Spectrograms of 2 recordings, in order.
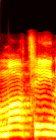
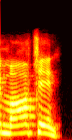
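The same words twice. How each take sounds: First: Put-on "Martin" said mar-TEEN, stress at the end; long "ee" in the second syllable of "Martin"; alternative pronunciation. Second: "Martin" said the English way, MAR-tin; English pronunciation. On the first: Commentator offering another reading of the striker's name, "Martin" as mar-TEEN. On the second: Commentator naming the Mexican striker, "Martin" as English MAR-tin. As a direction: stress the first syllable of "Martin", short ending. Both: Shown as a demonstration. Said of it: "however it wants to be pronounced".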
